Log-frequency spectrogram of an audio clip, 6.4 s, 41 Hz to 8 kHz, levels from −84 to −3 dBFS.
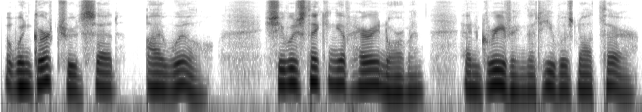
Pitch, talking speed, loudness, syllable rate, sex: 125 Hz, 175 wpm, -17 LUFS, 5.0 syllables/s, male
